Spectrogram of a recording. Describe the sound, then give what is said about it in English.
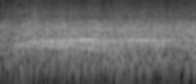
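An audience applauds long and loudly after Boston Mayor Menino's pledge of pay equity for women during a speech, with thick, continuous clapping at a steady, full level from start to finish. “In a night of standing ovations, that remark drew the longest applause.”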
